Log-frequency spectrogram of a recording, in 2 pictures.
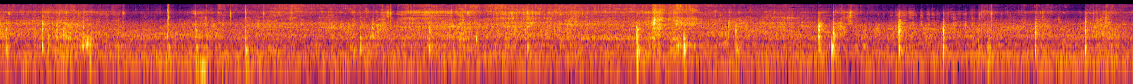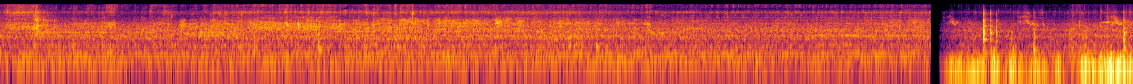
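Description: Chicken pieces sizzling in a metal pot as a wooden spatula stirs them, with sharp clacks whenever the spatula hits the pot. Near the end the sound cuts out briefly and gives way to louder, rapid thuds and knocks.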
